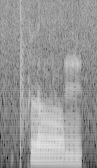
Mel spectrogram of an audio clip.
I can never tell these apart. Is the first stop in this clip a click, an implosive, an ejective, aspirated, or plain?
aspirated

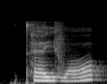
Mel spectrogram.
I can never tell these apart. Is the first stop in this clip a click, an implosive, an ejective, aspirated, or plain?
aspirated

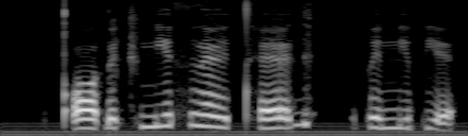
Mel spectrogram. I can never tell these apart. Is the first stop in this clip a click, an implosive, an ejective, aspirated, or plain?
ejective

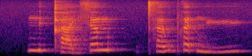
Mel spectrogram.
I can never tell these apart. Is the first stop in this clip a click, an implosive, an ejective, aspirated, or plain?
plain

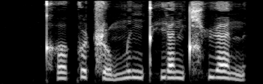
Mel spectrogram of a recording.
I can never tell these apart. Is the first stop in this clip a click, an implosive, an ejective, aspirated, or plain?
aspirated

